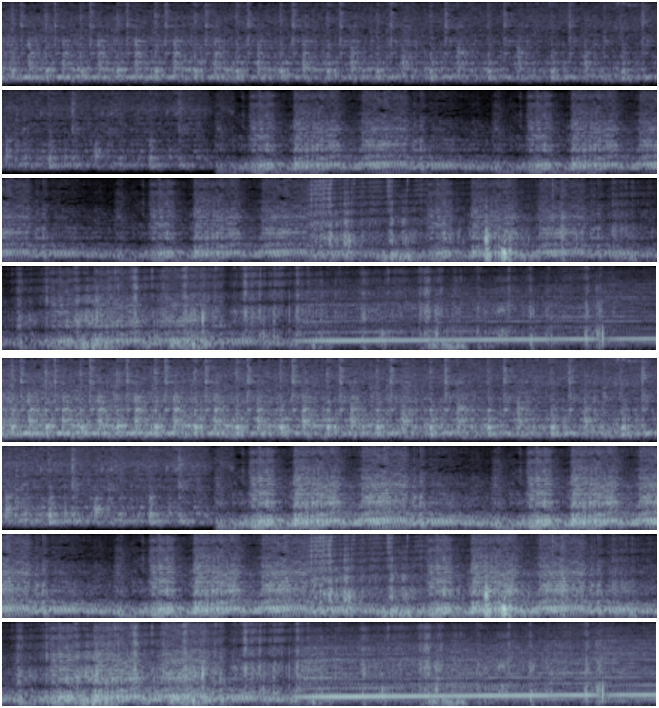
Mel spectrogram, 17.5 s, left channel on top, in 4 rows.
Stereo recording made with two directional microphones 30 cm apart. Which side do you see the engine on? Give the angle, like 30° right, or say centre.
50° right.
